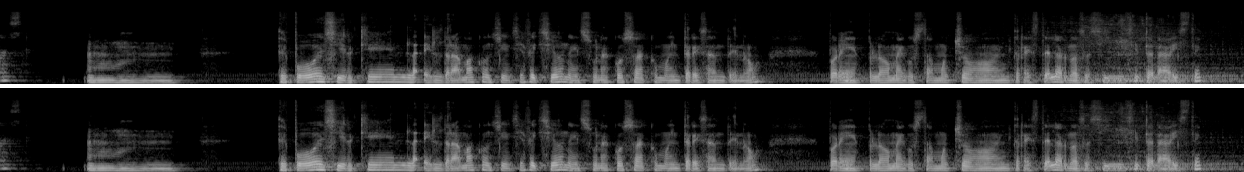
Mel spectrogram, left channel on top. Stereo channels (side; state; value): both; normal; correlation 0.98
